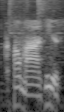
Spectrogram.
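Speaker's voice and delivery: ordinary talk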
